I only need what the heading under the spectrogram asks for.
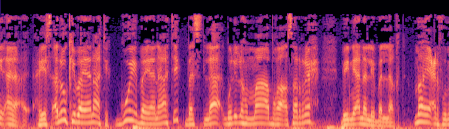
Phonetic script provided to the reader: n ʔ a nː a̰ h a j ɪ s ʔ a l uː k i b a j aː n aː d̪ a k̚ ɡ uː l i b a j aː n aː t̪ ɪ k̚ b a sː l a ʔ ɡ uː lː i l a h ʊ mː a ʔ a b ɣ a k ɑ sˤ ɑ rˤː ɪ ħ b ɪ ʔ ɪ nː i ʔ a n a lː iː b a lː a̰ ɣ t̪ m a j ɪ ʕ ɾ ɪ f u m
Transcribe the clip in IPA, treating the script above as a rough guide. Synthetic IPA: n ʔ a n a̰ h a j ɪ s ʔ a l uː k i b a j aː n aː t̪ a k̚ ɡ uː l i b a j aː n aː t̪ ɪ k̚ b a sː l a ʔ ɡ uː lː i l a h ʊ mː a ʔ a b ɣ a ʔ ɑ sˤ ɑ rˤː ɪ ħ b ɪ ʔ ɪ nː i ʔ a n a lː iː b a lː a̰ ɣ t̪ m a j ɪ ʕ ɾ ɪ f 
